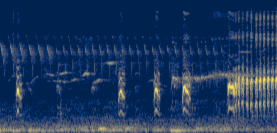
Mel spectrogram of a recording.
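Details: White-crested laughingthrush from a private collection: several short squeaky call notes spaced about a second apart, then a rapid loud chattering run starts near the end, over a low background hum.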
